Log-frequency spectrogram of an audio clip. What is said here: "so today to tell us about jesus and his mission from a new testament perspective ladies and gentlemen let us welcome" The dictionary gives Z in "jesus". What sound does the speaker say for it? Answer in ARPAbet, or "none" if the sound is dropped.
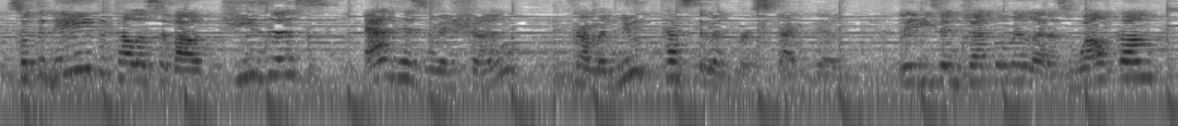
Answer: Z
